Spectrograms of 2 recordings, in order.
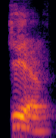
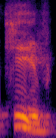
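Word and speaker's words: Kyiv: K right you know the old way of saying it was Kev and now the new modern Ukrainian way is keev and I go back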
